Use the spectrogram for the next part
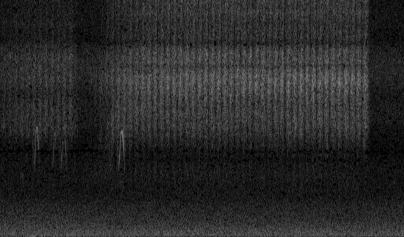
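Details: Variable Chorthippus grasshopper (Chorthippus maritimus) stridulating: a high, dry, rapidly pulsed buzz of evenly repeated rasps lasting about four seconds, which stops abruptly. A couple of faint chirps come before it, over a quiet background hiss.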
